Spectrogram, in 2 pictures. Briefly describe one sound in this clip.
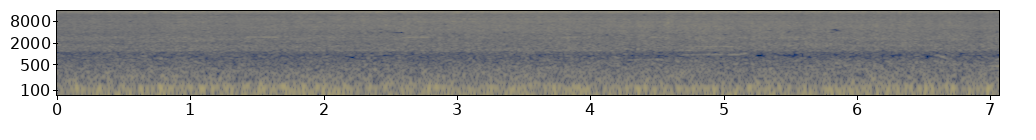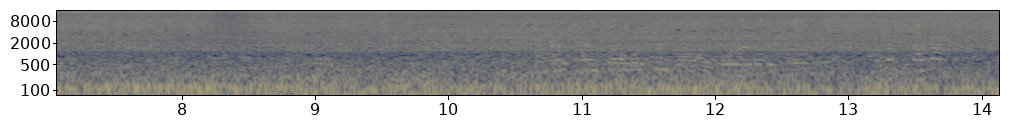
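A fountain splashes steadily nearby.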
